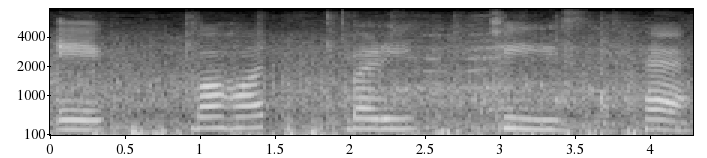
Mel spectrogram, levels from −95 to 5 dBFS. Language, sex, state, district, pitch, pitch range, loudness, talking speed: Hindi, female, Chandigarh, Chandigarh, 235 Hz, 220-250 Hz, -16 LUFS, 70 wpm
